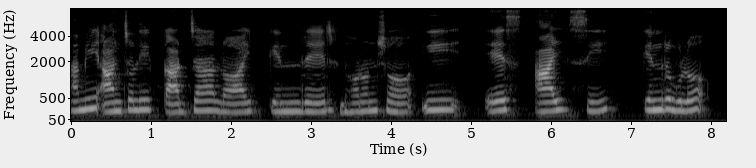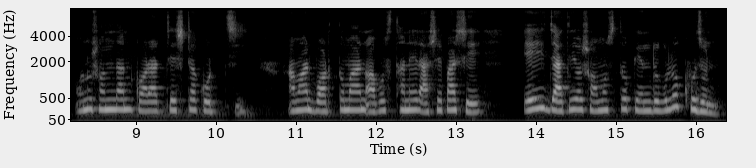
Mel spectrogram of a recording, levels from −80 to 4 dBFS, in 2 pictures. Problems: none marked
